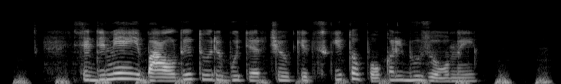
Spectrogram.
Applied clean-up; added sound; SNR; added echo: none; Breathing; 13 dB; reverberation time 0.3 s.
